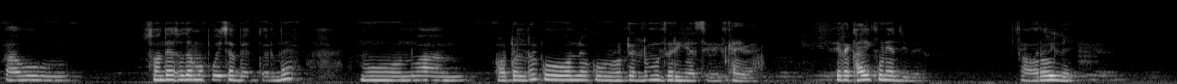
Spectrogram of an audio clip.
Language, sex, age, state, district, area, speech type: Odia, male, 18-30, Odisha, Nabarangpur, urban, spontaneous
